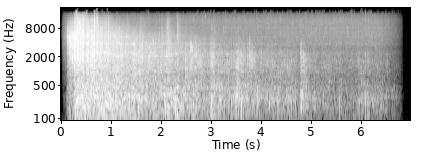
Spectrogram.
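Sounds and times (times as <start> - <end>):
thunder: 0.0 - 6.8.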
